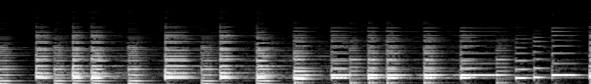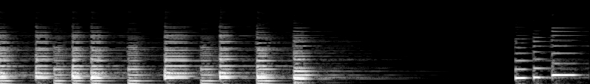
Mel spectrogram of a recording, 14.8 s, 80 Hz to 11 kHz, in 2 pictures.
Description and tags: piano loop 25
A piano loop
